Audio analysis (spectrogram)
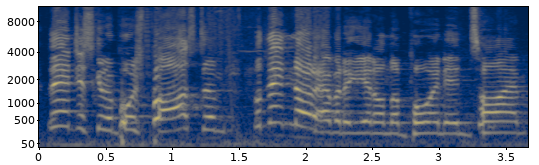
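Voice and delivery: high, loud, rising commentary call; excited play-by-play. Real, not acted. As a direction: shout the final push. Casting the final push.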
